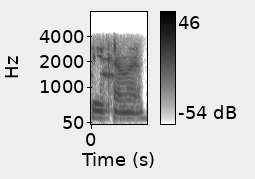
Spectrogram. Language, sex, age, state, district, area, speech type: Hindi, female, 60+, Uttar Pradesh, Ayodhya, rural, conversation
